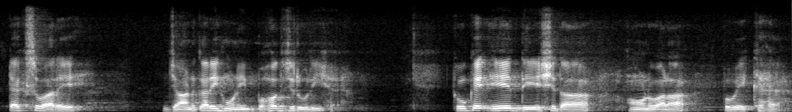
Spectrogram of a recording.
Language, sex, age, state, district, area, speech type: Punjabi, male, 45-60, Punjab, Jalandhar, urban, spontaneous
